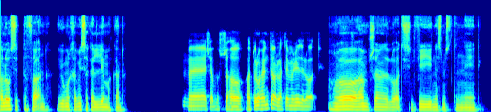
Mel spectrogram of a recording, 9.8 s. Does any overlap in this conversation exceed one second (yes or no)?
no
